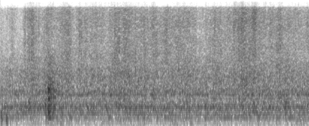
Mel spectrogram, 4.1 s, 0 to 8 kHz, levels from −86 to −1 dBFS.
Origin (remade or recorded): recorded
